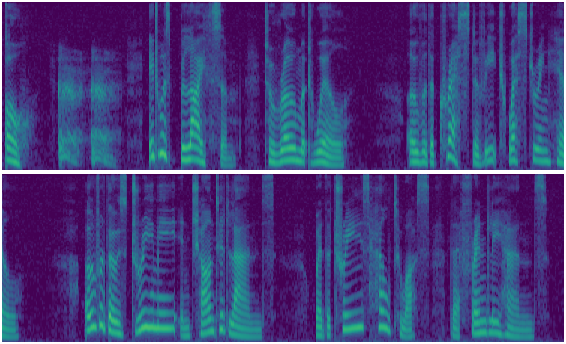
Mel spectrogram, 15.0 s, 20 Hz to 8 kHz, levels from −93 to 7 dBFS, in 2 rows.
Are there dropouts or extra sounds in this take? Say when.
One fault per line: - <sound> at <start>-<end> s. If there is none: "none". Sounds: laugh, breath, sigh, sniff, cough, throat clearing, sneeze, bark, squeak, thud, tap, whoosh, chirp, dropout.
- cough at 0.7-1.6 s
- dropout at 11.6-11.7 s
